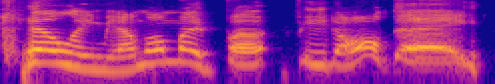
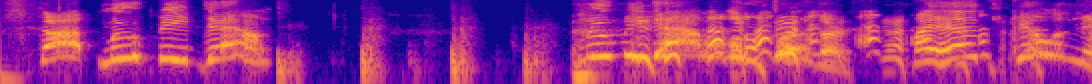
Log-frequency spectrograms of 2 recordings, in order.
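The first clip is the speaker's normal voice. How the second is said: acted complaint; 6 semitones higher than usual. Acts out bedroom complaint.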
